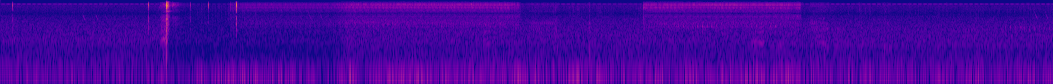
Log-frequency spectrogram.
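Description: Golf club striking the ball on a fairway shot: one sharp click about a second and a half in, over a steady low rumble.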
